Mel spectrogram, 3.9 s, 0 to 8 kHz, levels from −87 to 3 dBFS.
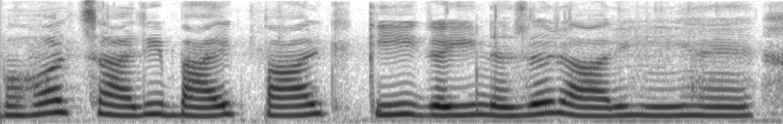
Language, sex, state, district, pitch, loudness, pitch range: Hindi, female, Jharkhand, Palamu, 220 Hz, -16 LUFS, 215-245 Hz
